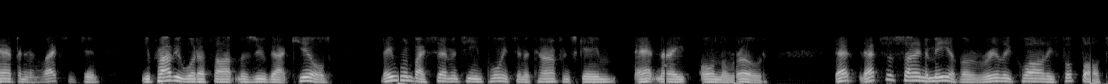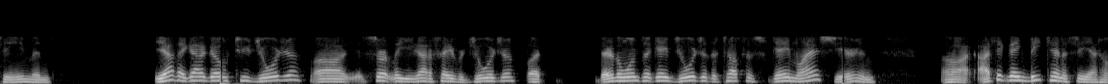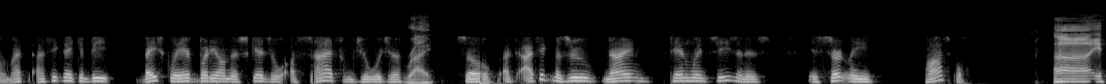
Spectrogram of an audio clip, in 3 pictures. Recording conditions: phone line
